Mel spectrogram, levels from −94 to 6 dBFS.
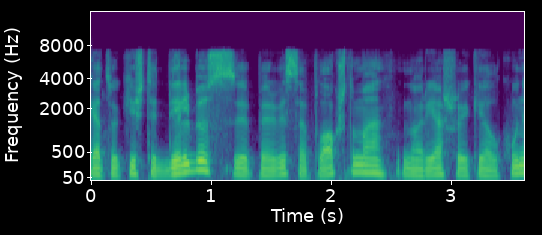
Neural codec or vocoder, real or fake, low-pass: none; real; 7.2 kHz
